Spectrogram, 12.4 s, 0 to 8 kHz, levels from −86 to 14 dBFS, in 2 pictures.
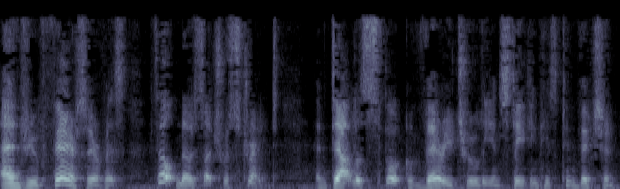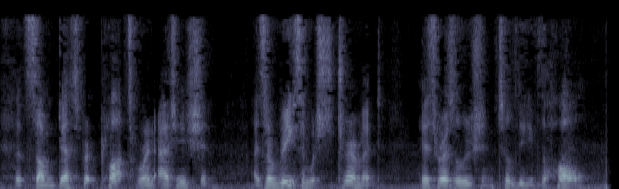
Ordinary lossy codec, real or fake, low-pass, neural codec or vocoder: MP3, 32 kbps; fake; 7.2 kHz; codec, 16 kHz in and 24 kHz out, 1.1 kbps, FireRedTTS-2 codec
